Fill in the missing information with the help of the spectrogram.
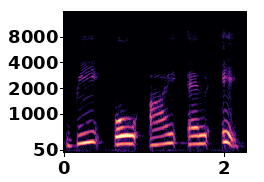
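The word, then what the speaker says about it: voilà: voila and it's got v/o i la it's just the same way as you say wow and only the French word for that is voila okay so that's how that word is pronounced so these are all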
